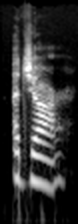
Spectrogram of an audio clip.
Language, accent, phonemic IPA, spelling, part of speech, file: English, US, /əˈd͡ʒɑɹ/, ajar, adverb / adjective / verb, En-us-ajar.ogg
- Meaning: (adverb) Slightly turned or opened; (verb) To turn or open slightly; to become ajar or to cause to become ajar; to be or to hang ajar; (adverb) Out of harmony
